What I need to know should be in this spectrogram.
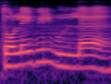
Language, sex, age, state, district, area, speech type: Tamil, female, 30-45, Tamil Nadu, Madurai, rural, read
